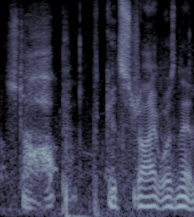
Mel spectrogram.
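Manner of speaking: hushed golf whisper. Real, not acted. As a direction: breathe it out under the shot. Whispered during the shot.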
